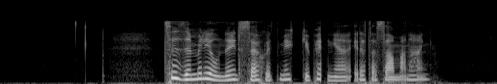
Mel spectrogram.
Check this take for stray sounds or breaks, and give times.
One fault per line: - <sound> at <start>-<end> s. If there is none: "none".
- dropout at 3.2-3.3 s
